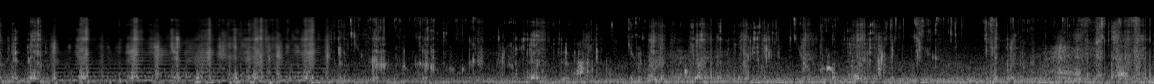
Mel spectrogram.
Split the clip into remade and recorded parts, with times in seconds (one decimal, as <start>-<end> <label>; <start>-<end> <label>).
0.0-0.5 recorded; 0.5-3.3 remade; 3.3-11.5 recorded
